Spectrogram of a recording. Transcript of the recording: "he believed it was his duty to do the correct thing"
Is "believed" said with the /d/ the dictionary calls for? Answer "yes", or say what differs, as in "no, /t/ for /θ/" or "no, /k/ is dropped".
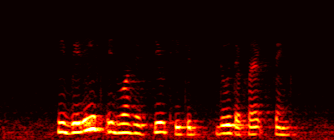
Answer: yes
